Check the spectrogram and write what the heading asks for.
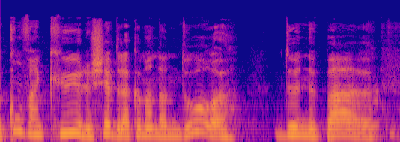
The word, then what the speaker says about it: Kommandantur: a quand même convaincu le chef de la Kommandantur de ne pas... Tu prononces bien Kommandantur.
